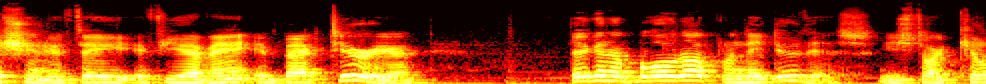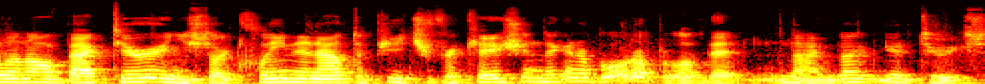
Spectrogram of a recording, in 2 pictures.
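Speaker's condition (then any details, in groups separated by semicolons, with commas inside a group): No condition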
